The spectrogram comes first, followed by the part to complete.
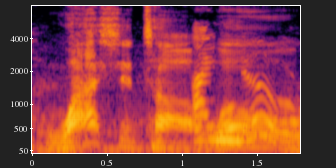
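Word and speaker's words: Ouachita: Remember, silent letters. Silent letters, but then the letter makes something different than what it's supposed to be.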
